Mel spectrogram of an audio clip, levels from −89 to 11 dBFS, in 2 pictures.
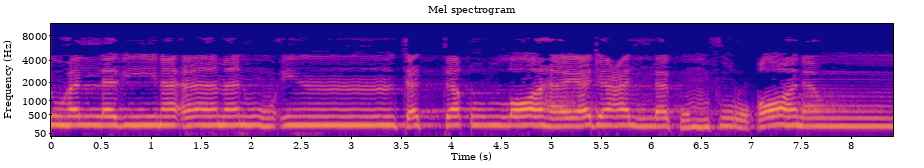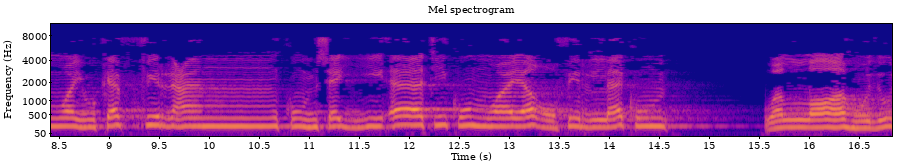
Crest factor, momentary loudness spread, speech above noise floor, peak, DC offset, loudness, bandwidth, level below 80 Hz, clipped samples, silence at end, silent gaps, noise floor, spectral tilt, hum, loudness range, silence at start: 16 dB; 8 LU; 35 dB; -4 dBFS; under 0.1%; -21 LUFS; 8 kHz; -64 dBFS; under 0.1%; 0 s; none; -56 dBFS; -7 dB/octave; none; 5 LU; 0 s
